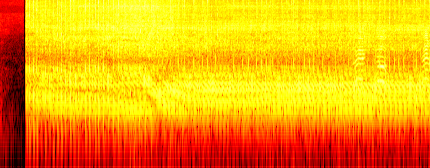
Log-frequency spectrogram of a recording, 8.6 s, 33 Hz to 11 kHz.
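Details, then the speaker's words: Holztfforma G660 chainsaw used for milling, recently losing power at top-end RPM, cover on, tach reading about 13,000 rpm (way too high); steady, very high-pitched scream with no four-stroking, running too fast and lean at full throttle before high-speed screw adjustment. "She's running about 3,600. Oh yeah, that's way too high. So I think I saw 13,000 something there."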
